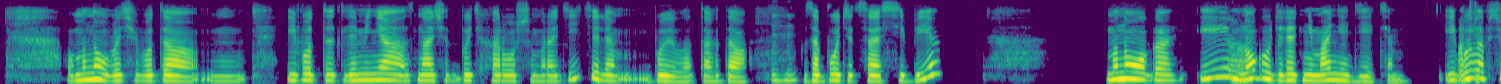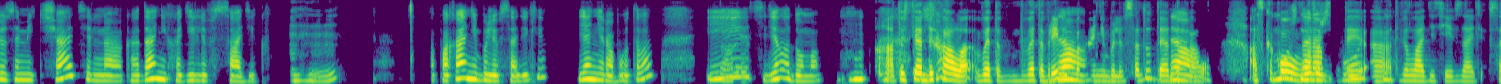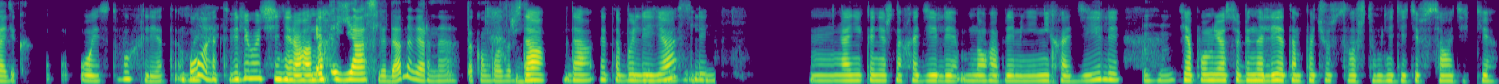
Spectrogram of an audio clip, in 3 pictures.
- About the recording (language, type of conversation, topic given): Russian, podcast, Что для тебя значит быть хорошим родителем?
- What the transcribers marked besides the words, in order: other background noise; tsk; chuckle; tapping; laughing while speaking: "их отвели очень рано"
